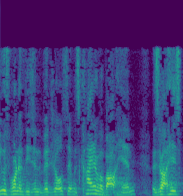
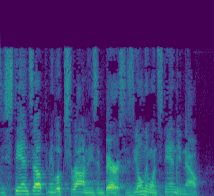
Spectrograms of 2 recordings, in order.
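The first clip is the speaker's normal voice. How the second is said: normal talking voice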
